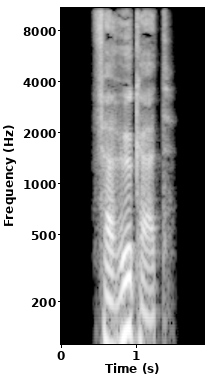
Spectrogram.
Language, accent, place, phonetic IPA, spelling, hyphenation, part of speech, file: German, Germany, Berlin, [fɛɐ̯ˈhøːkɐt], verhökert, ver‧hö‧kert, verb / adjective, De-verhökert.ogg
- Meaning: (verb) past participle of verhökern; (adjective) hawked; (verb) inflection of verhökern: 1. third-person singular present 2. second-person plural present 3. plural imperative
